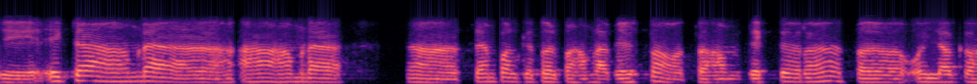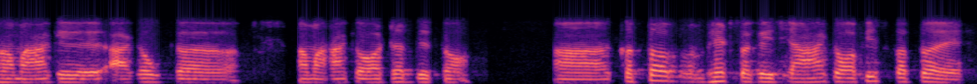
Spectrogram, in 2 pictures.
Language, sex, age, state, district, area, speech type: Maithili, male, 18-30, Bihar, Sitamarhi, urban, conversation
